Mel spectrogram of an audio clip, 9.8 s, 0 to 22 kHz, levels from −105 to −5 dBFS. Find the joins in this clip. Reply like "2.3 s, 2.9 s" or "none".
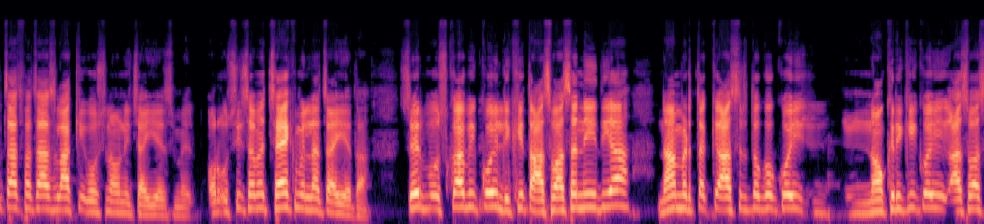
none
